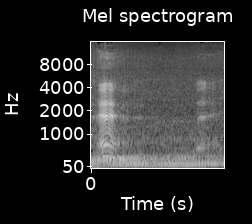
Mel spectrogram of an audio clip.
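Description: An engine running steadily with a low, even hum, with a brief voice sound just after the start.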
